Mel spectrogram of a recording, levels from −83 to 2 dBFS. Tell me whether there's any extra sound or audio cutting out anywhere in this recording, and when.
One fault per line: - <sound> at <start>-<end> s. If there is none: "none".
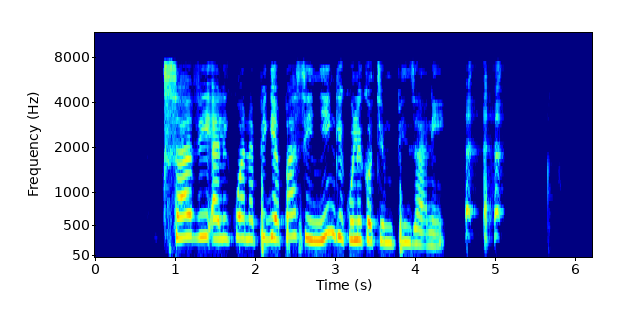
- cough at 4.6-5.1 s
